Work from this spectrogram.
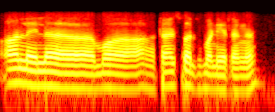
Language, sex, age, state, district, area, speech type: Tamil, male, 30-45, Tamil Nadu, Coimbatore, rural, conversation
